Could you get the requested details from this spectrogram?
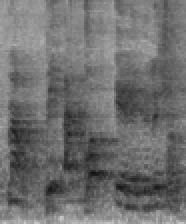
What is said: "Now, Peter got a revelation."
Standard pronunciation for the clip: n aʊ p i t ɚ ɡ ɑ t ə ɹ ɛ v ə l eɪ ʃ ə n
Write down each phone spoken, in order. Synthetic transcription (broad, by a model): n aʊ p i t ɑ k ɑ ə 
